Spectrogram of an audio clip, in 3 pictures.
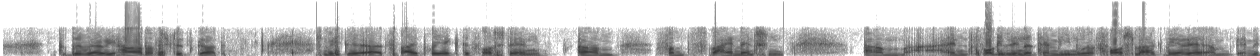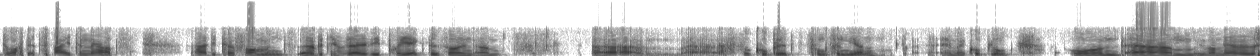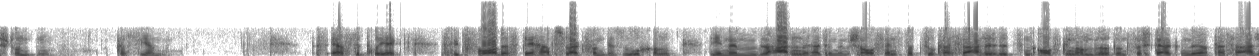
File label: Voicemail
